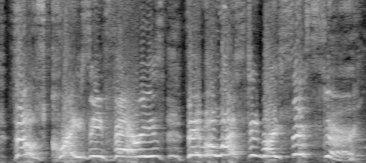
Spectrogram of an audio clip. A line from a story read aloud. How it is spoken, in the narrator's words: was screaming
